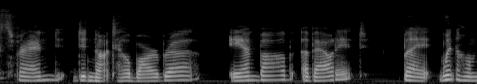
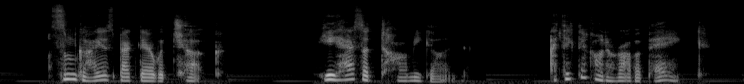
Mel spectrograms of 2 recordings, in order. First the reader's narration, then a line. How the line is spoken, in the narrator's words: In a low whisper, Caril told her friend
